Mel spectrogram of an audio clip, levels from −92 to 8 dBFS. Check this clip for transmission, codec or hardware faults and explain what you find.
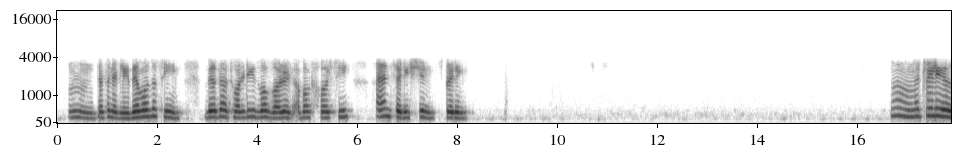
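The whole clip has one fault: the AMR narrowband mobile codec, applied heavily from start to finish. The speech sits in a 150 Hz to 3.4 kHz line band with nothing above 3.4 kHz. The codec rebuilds the voice from a vocal-tract model driven by sparse pulses, and the heavy damage fits the lowest AMR-NB mode of about 4.75 kbps. That leaves a buzzy, synthetic timbre. A simple telephone band-pass filter would narrow the sound without that artificial buzz.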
